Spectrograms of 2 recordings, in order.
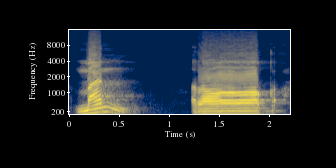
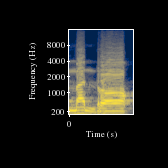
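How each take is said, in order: First: A brief break separates the two words. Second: The two words run together without a break. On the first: The speaker calls it right. "Di situ ada sak saktah" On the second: The speaker calls it wrong. "Jangan langsung disambung"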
